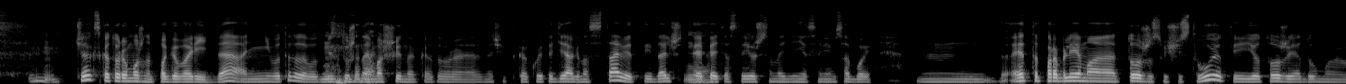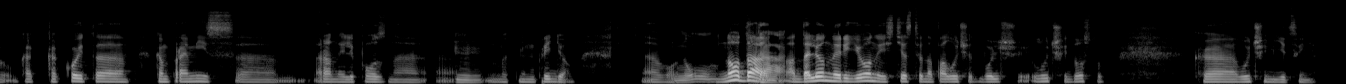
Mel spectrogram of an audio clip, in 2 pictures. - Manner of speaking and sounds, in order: tapping; chuckle
- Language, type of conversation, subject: Russian, podcast, Какие изменения принесут технологии в сфере здоровья и медицины?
